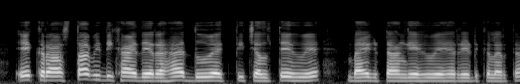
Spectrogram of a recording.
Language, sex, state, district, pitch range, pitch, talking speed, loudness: Hindi, male, Jharkhand, Ranchi, 160-185 Hz, 170 Hz, 205 wpm, -15 LUFS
